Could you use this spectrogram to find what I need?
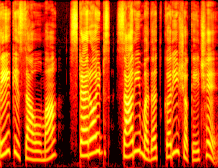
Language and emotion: Gujarati, neutral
